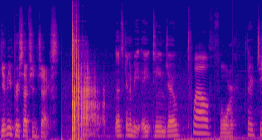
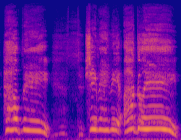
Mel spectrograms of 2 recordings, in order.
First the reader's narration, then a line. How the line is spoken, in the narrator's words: He yells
